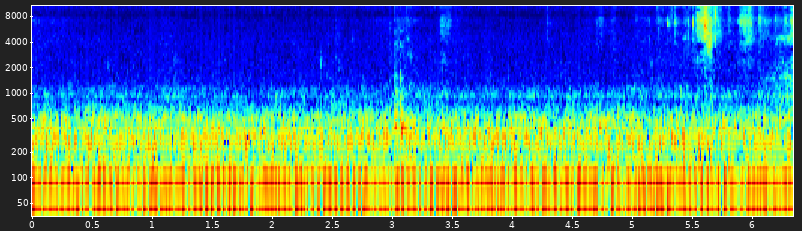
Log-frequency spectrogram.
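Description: Faint sipping and swallowing of a hot drink through a coffee cup lid, with a couple of soft mouth sounds. Under it runs the steady low hum of a car cabin.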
